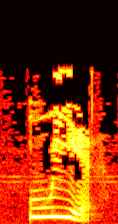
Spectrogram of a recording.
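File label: "呜咽", Mandarin Chinese; chinese flashcards; hsk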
